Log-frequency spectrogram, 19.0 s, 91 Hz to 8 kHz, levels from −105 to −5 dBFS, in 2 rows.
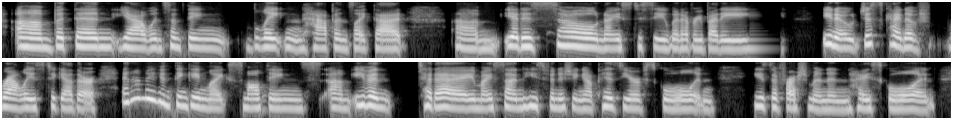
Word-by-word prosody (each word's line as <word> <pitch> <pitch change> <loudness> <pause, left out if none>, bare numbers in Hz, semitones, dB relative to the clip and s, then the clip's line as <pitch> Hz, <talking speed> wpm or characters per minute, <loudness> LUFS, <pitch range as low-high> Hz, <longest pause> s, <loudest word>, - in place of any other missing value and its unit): um, 220 -3 +5
but 230 +2 +1
then, 225 -2 +4
yeah, 215 -3 +2
when 205 0 -2
something 210 -4 -2 0.2
blatant 220 -3 0
happens 205 0 -3
like 195 -2 -3
that, 210 - +1 0.5
um, 200 -3 -3
it 245 -2 +5
is 230 -1 +3
so 250 -9 +4
nice 200 0 -2
to 225 - -9
see 205 -3 -2
when 205 0 -2
everybody, 195 -1 -1 0.6
you 285 - +4
know, 210 -3 +4
just 280 +6 -2
kind 250 -5 +2
of 220 +4 -2 0.2
rallies 210 -2 +2
together, 210 -4 -1 0.2
and 325 +3 -1
I'm 440 0 +2
even 310 -9 +1
thinking, 240 -4 +1
like, 100 - -2
small 210 -1 -1
things, 200 -2 -5
um, 210 -3 -2
even 250 -6 +3 0.3
today, 225 -4 +4
my 200 0 0
son 210 0 -1
he's 240 +1 -2
finishing 210 -3 -3
up 190 -1 -4
his 230 -1 -1
year 205 -2 -1
of 195 - -8
school 195 -1 -2
and 180 -1 -5 0.4
he's 235 -2 -2
a 225 - +1
freshman 200 -3 -2
in 180 0 -4
high 195 0 -2
school, 190 0 -1
and, 175 -2 -3
210 Hz, 170 wpm, -23 LUFS, 200-230 Hz, 0.6 s, um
